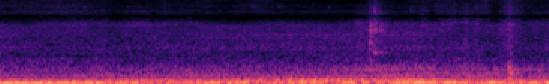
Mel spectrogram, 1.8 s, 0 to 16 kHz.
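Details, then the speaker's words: 2006 Volkswagen Jetta TDI at speed after wheel bearing replacement: steady low road rumble with engine faintly audible, slight brake pad contact noise, no growl, healthy bearing. "notice the lack of growl that's what it's supposed to sound like okay so this is what it's supposed to sound like uh when your wheel bearings are good"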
